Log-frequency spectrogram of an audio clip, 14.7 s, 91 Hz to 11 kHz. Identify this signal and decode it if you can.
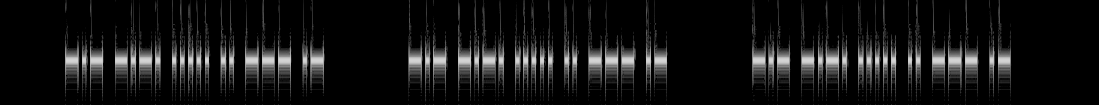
Morse code, heard as a keyed tone, about 21 wpm, 700 Hz. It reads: KC5IOA KC5IOA KC5IOA
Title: USA Call Signs - 6 Characters - Repeated 3x - 22wpm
